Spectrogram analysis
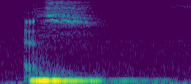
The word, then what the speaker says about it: Mephits: It's spelled methods. Mephits.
